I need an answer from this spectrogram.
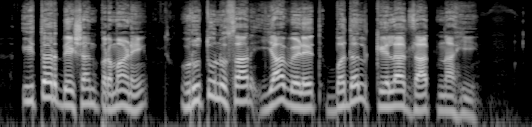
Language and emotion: Marathi, neutral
